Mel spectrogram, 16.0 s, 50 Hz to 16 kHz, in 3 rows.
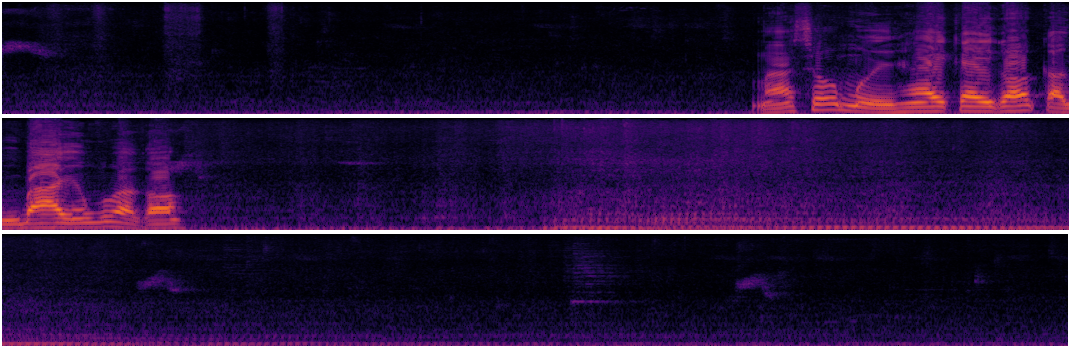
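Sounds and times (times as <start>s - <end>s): bird chirps: 0.0s - 0.5s, 6.1s - 7.3s, 13.4s - 15.9s
passing vehicle engine hum: 5.8s - 16.0s.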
